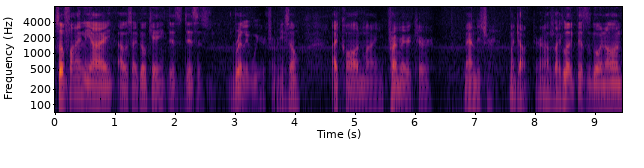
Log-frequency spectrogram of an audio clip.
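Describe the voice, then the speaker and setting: With an American accent, a man speaks at a moderate pace in a fairly low pitch. His intonation is lively, and his loudness swings widely. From Houston, Texas. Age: 40s. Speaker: military officer. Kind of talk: interview testimony. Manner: halting, many repetitions and fillers.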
